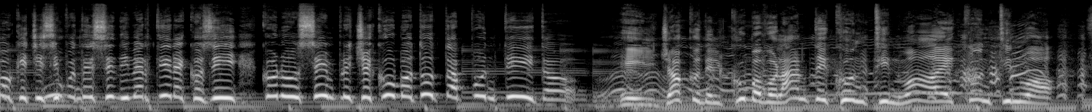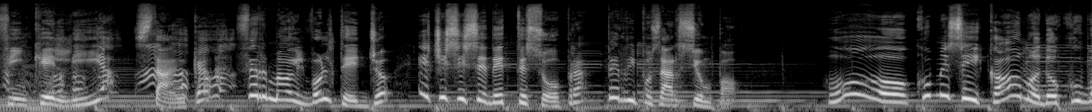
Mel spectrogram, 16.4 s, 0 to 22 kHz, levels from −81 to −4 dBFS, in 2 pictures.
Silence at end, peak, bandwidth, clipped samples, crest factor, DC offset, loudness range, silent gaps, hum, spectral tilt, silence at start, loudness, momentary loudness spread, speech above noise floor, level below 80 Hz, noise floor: 0 s; -8 dBFS; 20 kHz; under 0.1%; 14 dB; under 0.1%; 5 LU; none; none; -3.5 dB/octave; 0 s; -22 LUFS; 9 LU; 22 dB; -50 dBFS; -43 dBFS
